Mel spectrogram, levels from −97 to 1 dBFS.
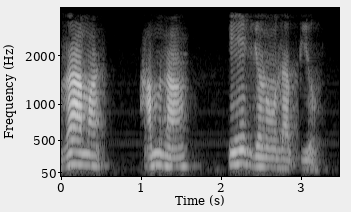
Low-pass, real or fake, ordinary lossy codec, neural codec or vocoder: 3.6 kHz; real; AAC, 16 kbps; none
